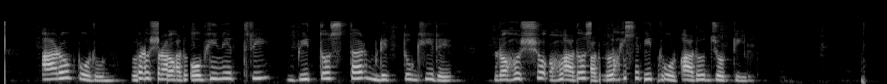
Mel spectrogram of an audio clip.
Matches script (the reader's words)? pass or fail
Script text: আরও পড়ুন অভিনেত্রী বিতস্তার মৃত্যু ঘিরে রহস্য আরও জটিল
fail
